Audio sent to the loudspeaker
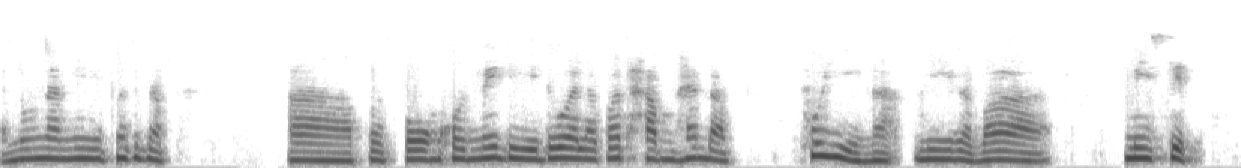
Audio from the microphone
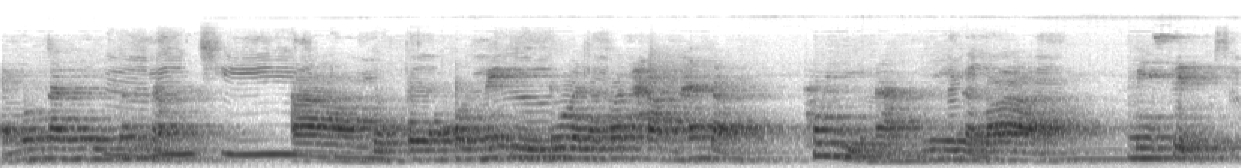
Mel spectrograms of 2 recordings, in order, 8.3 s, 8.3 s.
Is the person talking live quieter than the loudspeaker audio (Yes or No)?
Yes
